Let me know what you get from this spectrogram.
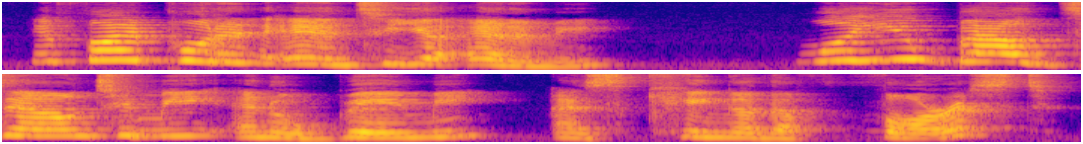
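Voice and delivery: the lion bargaining; lion's voice. A narrator's reading. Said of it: "inquired the lion".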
